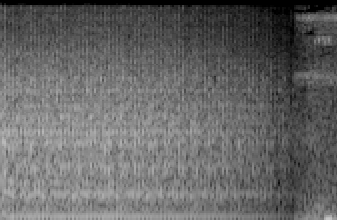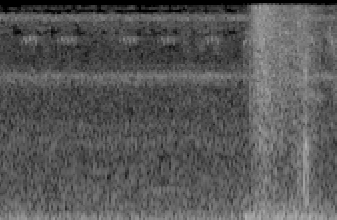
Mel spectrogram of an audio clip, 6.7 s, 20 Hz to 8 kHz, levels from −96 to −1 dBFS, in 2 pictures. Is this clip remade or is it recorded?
recorded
